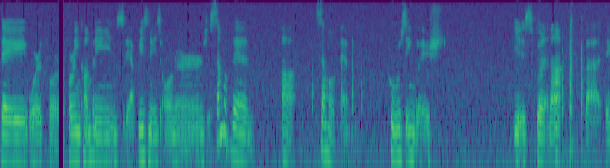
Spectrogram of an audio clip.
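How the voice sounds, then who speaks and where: Someone with a Taiwanese accent speaks at a very slow pace, leaving long, frequent pauses, over noticeable background noise. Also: woman. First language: Mandarin Chinese. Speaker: English teacher. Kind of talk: webinar presentation. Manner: halting, many fillers.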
